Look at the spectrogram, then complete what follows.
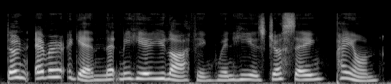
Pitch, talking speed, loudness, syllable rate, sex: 235 Hz, 215 wpm, -17 LUFS, 4.7 syllables/s, female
